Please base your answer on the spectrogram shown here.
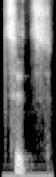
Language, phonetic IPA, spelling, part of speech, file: Polish, [t͡sɨt͡s], cyc, noun, Pl-cyc.ogg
